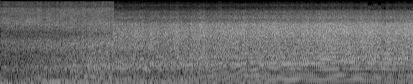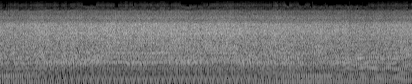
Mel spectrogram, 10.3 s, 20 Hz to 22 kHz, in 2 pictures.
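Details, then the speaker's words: 572 cubic inch Hemi on 112 racing fuel, timing backed from 34° to 28° after misfiring; it winds up hard and holds a strong, even roar with no popping: a much better full-throttle pull, though a possible water leak is spotted afterward. "timing there you go we have to back it up there you go timing told you went a lot better there"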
